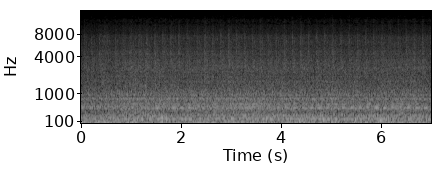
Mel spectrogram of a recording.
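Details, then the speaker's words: 32ft SeaVee boat outboard started after a full rewire and fuel priming runs uneven and lumpy because the fuel rails aren't full yet; it smooths out shortly after. "Ooh. That thing sounds like shit. Yeah, the fuel rails aren't full yet."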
